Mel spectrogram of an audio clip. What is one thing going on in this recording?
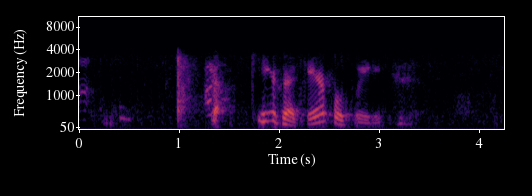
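A small child squeals and shrieks with excitement.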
